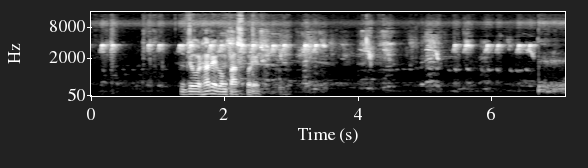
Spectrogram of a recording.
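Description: Pigeons of a direct Oman bloodline chirp and call in short, repeated bursts close by, while someone talks over them for much of the time.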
